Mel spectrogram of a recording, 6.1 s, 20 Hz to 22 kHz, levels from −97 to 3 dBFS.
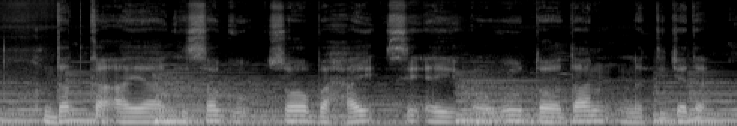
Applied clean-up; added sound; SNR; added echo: none; Piano; 4 dB; none.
